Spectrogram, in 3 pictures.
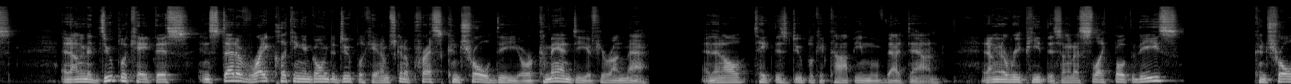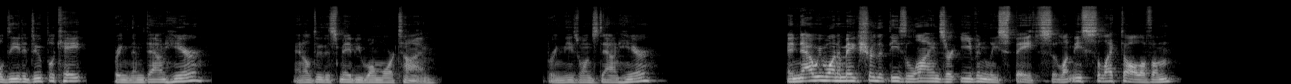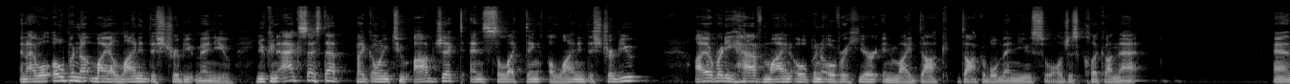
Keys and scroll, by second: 5.5 super+d, 12.1 super+d, 17.4 super+d.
